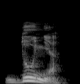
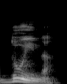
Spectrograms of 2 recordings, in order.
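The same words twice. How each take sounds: First: Said in the usual way. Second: Ντούινα as DOO-ee-na, the i before the n; dialect variant pronunciation. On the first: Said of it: "Προφέρεται και ως ντούινα". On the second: Shown as a demonstration. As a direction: say ντούινα with a plain n after "ui". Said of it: "Προφέρεται και ως".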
